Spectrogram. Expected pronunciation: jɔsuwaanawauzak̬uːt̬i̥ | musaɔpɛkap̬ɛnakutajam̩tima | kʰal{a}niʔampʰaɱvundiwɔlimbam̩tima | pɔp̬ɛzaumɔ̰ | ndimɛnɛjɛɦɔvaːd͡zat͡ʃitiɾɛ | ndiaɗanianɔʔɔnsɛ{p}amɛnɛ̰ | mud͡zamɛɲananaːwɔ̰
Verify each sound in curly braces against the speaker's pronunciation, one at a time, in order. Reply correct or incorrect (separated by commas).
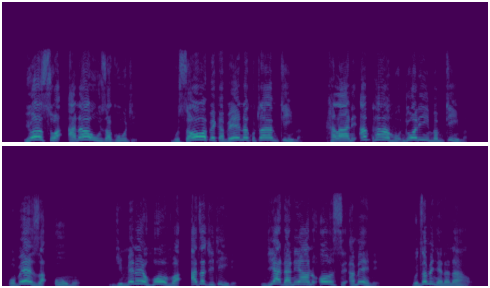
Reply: correct, incorrect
